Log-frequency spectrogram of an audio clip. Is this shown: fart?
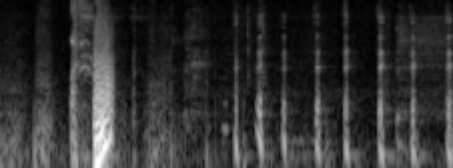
yes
